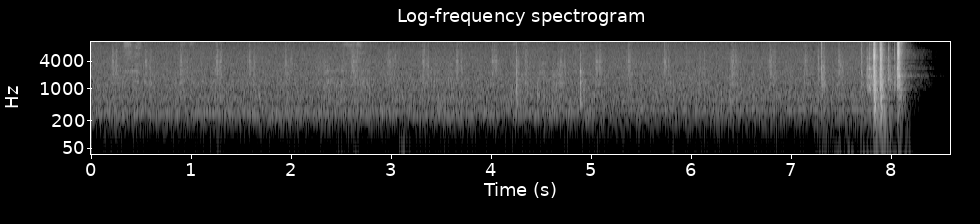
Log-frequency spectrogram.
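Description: Faint handling sounds as a cassette tape is signed with a marker: a low steady hiss with scattered small ticks, then a short cluster of louder clicks near the end.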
